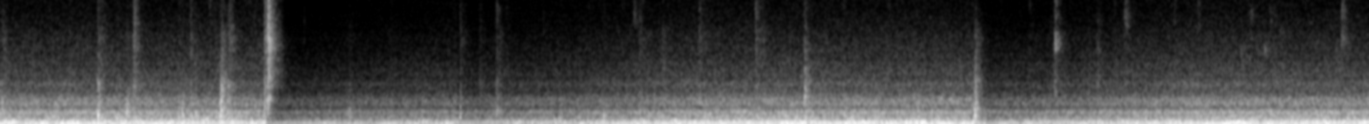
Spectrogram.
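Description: A duck pecks and nibbles at food on a hard floor, with small clicks and taps.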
